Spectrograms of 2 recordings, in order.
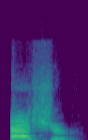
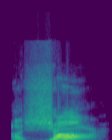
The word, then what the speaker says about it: Asher: So now, number 8, Asher, H36, H836, Hebrew word number H836. Ashar, right? The the Shah, and the Ra, Ashar, means happy, glad, happy.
